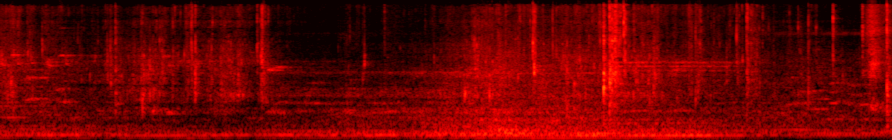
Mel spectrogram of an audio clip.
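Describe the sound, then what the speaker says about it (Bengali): Chopped raw banana peels are swished and rubbed by hand in water, producing faint, close sloshing, squishing and dripping sounds throughout. "এবার আমি জল দিয়ে দিচ্ছি জল দিয়ে আর একবার এইরকমভাবে কজলে কজলে ধুয়ে নিচ্ছি"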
